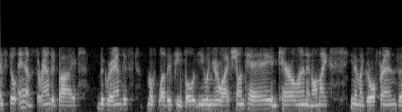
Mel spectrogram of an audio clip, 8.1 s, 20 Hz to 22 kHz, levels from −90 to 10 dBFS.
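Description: Buzzy, gravelly roughness runs through the whole speech recording, with the sound squeezed into a telephone band of roughly 300 Hz to 3.5 kHz. That is the GSM full-rate codec: it models the voice as a filter excited by sparse regular pulses, and the plainly audible damage fits its 13 kbps rate. From 3.36 to 3.41 s, a brief rough, metallic ring holds the sound for about 40 ms. These are lost GSM frames, likely two in a row, concealed by repeating the last good frame's settings.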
